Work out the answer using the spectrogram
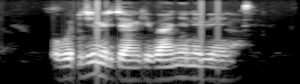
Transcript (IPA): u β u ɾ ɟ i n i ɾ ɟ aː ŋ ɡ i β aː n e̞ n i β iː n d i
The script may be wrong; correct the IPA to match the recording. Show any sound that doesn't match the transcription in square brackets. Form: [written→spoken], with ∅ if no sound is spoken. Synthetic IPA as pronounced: u β u ɾ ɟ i [n→m] i ɾ ɟ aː ŋ ɡ i β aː [n→ɲ] e̞ n i β iː n d i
